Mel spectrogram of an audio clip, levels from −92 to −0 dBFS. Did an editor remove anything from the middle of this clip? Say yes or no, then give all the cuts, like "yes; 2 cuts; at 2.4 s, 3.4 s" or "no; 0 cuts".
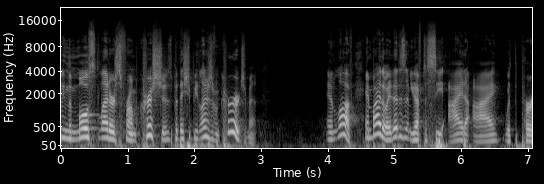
yes; 1 cut; at 5.2 s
